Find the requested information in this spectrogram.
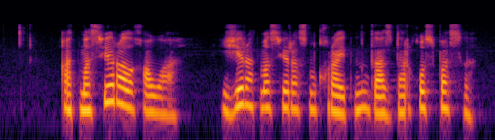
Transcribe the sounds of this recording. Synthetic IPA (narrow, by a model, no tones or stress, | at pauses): ɑt̪mo̞sfʲe̞ɾalˠəqɑwɑ | ʒe̞ɾat̪mo̞sfʲe̞ɾasəɴqʰʊɾɑjt̪əɴɡazd̪ɑɾqʰo̞spɑsə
